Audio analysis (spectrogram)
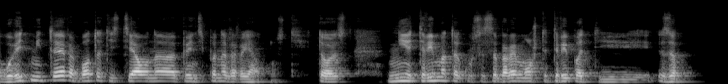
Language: Bulgarian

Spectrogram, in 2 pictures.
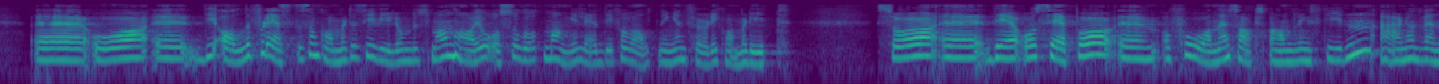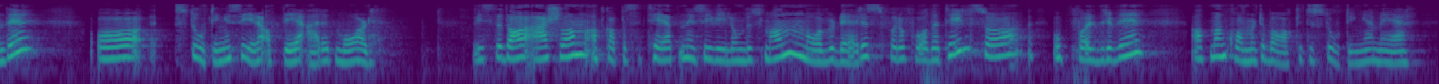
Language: Norwegian Bokmål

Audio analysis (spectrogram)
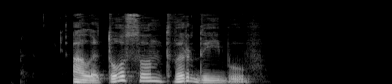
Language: Ukrainian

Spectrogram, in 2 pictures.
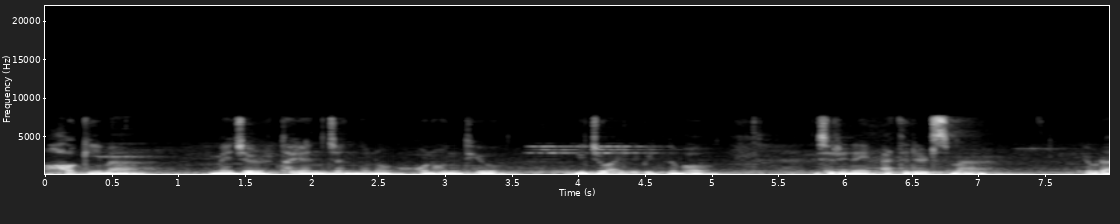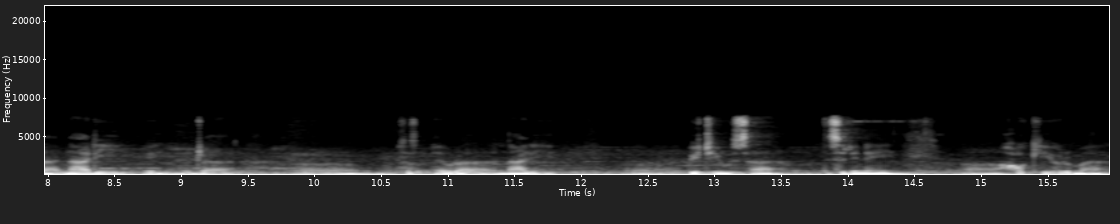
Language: Nepali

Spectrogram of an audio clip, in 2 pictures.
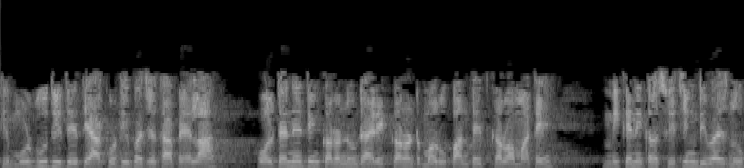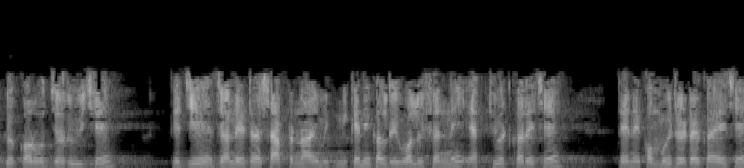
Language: Gujarati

